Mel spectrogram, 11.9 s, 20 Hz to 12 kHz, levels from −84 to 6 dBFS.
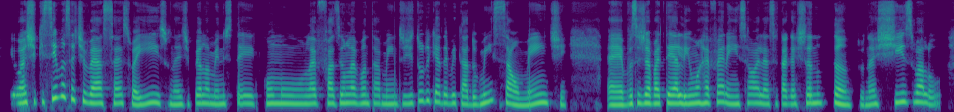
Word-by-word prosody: eu 210 0 -1
acho 225 +3 +4
que - - -5
se 330 - +4
você 350 -4 +1
tiver 230 -7 +3
acesso 210 -1 -2
a - - +4
isso, 200 +2 -1
né, 180 0 0
de 185 - -7
pelo 210 +2 0
menos 195 0 -2
ter 200 0 -3
como 205 -1 0
le 205 +1 +1
fazer 205 +1 -1
um 215 - +1
levantamento 205 -2 -2
de 205 +1 -2
tudo 265 +5 -3
que 250 - -1
é - - 0
debitado 200 -4 -2
mensalmente, 210 - 0 0.5
eh, 175 0 +3
você 200 +5 0
já 210 +1 +5
vai 205 0 +2
ter 210 +1 +3
ali 205 -1 +4
uma 215 +2 +3
referência. 215 -2 -1
"Olha, 210 -2 0
você 195 +1 -10
está 195 0 -1
gastando 210 +3 -1
tanto, 175 -5 +1
né. 180 +3 -1
"X" 235 +5 0
valor, 220 -5 0
205 Hz, 205 wpm, -23 LUFS, 195-220 Hz, 0.5 s, já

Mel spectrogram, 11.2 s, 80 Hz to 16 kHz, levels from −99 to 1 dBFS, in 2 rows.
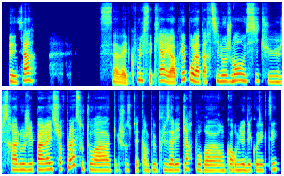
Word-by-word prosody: C'est 220 -3 +1
ça. 260 +4 +4 1.3
Ça - - -5
va - - 0
être - - -7
cool, 280 -3 -4
c'est - - -6
clair 250 0 +3
et 210 - +1
après, 295 +1 +3
pour 275 -4 +4
la 220 -2 +7
partie 220 +3 -2
logement 235 +3 +2
aussi, 250 0 -4
tu 210 -3 -8
seras 220 +1 +1
logé 220 0 -2
pareil 225 +2 +5
sur 245 0 -3
place 310 0 +1
ou 245 - -7
tu 230 0 -10
auras 205 -1 +2
quelque 205 0 -16
chose 210 -2 -11
peut 200 -1 -9
être 200 - -14
un 200 - -6
peu 215 +1 -7
plus 215 +1 -6
à 205 - +2
l'écart 210 +2 -3
pour, 205 -2 -5
heu, 195 0 0
encore 195 +2 -3
mieux 205 0 -1
déconnecter? 205 +3 -5
220 Hz, 205 wpm, -22 LUFS, 205-245 Hz, 1.3 s, la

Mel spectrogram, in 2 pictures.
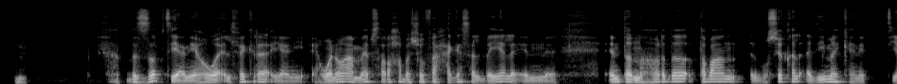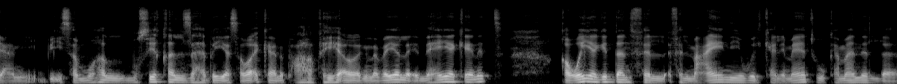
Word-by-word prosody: امم. 90 - -8 1.0
بالضبط 110 +9 0
يعني 85 0 +4
هو 105 +3 +4
الفكرة 120 +7 -1
يعني 80 -6 -4
هو 100 0 +2
نوعًا 125 +4 +2
ما 110 +2 +1
بصراحة 120 0 -4
باشوفها 110 -1 -2
حاجة 100 +3 -5
سلبيّة 95 0 0
لأن 85 -9 -2 0.6
أنت 110 +2 +2
النهارده 115 +6 +3
طبعًا 130 0 0
الموسيقى 100 +9 -1
القديمة 110 +3 0
كانت 90 -8 -7 0.2
يعني 80 0 -5
بيسموها 95 +4 -3
الموسيقى 100 +4 -1
الذهبية 95 -3 +1
سواء - - +1
كانت - - -2
عربيّة 100 -1 0
أو 90 -2 +4
أجنبية، 90 +5 +3
لأن 90 -5 +1
هي 115 +6 +3
كانت 125 +3 0 0.6
قويّة 130 +2 +6
جدًا 115 -2 +2
في 100 -1 -3
ال 90 -2 -1
في - - -12
المعاني 100 +3 0
والكلمات 95 +3 -3
وكمان 95 +2 -3
ال 90 -2 -5
100 Hz, 135 wpm, -24 LUFS, 90-115 Hz, 1.0 s, قويّة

